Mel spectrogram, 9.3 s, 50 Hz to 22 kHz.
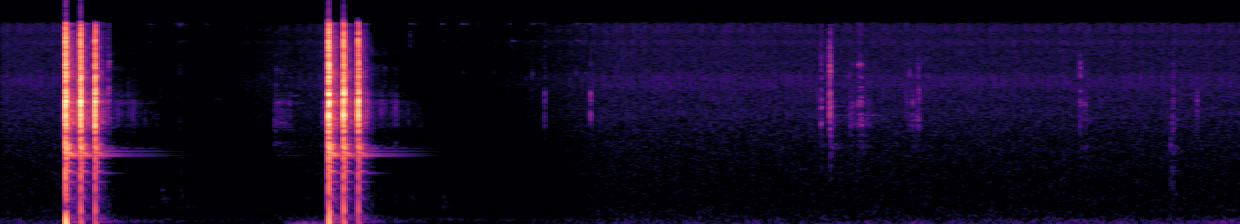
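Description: An M16-type rifle firing on full auto: two short bursts of about four rounds each, roughly two seconds apart. A few faint clicks follow later.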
